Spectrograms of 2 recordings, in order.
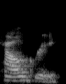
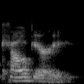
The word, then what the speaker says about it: Calgary: just pause you there it's actually pronounced calgary not calgary i'm just calgary you pretend you don't see the second a you know i i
